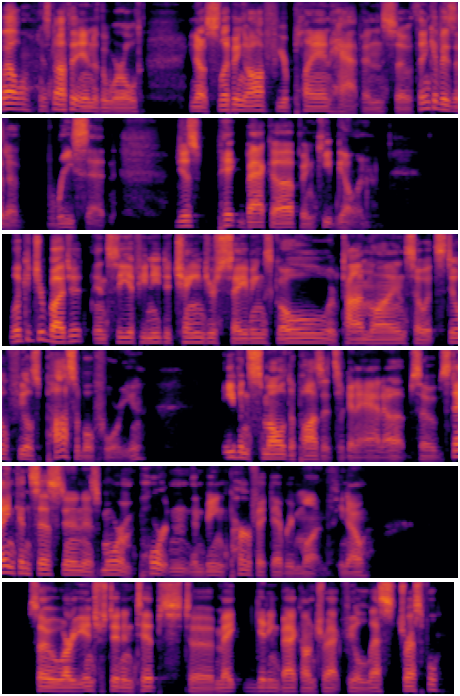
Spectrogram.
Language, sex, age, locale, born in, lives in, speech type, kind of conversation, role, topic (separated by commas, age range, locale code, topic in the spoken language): English, male, 35-39, en-US, United States, United States, read, expert-assistant, expert, Why is it important to be responsible with money?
